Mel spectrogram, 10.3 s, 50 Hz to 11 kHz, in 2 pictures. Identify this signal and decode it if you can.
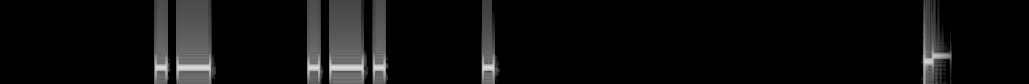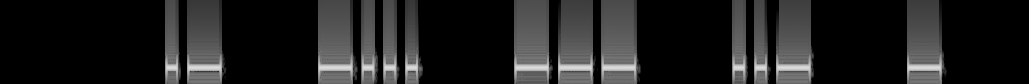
Morse code, heard as a keyed tone, about 22 wpm, spaced as for 12 wpm, 700 Hz. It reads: ARE ABOUT
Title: 3x Character Spacing - Top 200 Words - 22wpm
